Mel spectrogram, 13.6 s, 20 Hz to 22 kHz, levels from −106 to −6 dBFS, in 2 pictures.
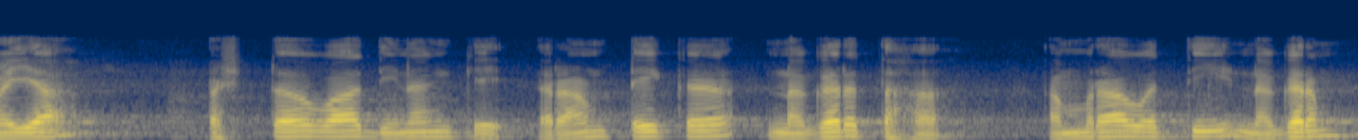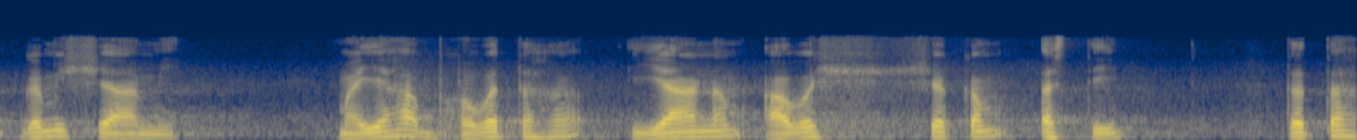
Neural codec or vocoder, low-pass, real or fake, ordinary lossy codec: none; 7.2 kHz; real; none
